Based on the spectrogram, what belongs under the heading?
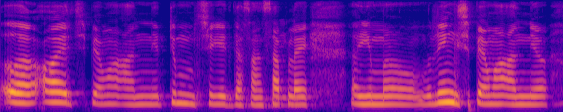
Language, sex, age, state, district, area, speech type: Kashmiri, female, 30-45, Jammu and Kashmir, Ganderbal, rural, spontaneous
